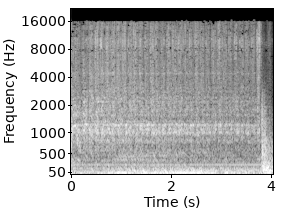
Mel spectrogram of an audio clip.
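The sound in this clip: A car engine cranks and turns over after repair work, the car overdue for an oil change, giving a steady, loud, rough mechanical drone that holds for nearly four seconds before cutting off abruptly near the end.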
